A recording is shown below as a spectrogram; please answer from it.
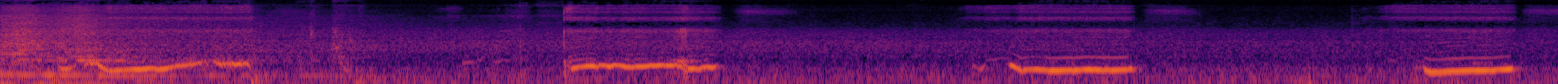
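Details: A female English Bulldog snores with her tongue out after burrowing into her owner's lap, giving long, rattling, low-pitched breaths, one about every four seconds.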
